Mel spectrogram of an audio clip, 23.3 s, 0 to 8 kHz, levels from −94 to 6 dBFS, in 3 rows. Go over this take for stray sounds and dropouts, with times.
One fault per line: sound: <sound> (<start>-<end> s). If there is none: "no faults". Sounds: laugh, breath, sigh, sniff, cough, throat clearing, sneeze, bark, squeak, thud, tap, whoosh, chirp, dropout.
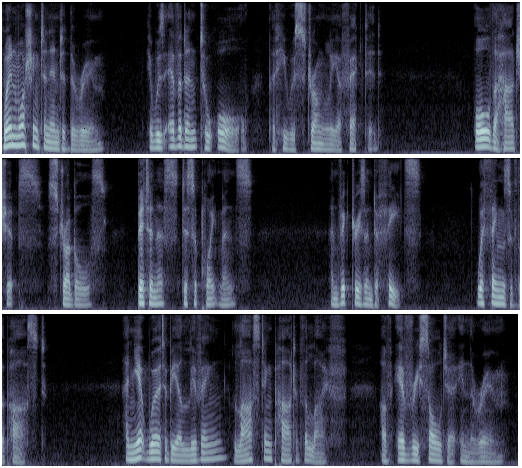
no faults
